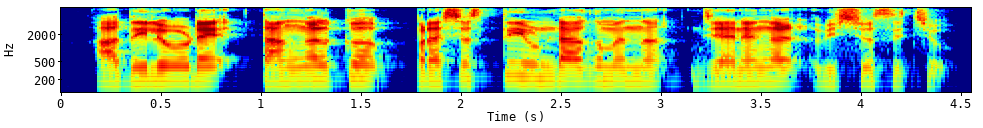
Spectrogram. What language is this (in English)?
Malayalam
